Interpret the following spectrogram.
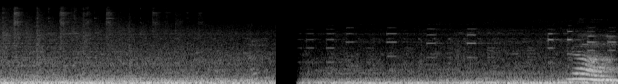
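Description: Upbeat electronic background music with a steady beat, cut off abruptly a little under three seconds in. It gives way to live outdoor background noise: a steady low rumble with faint short high tones, and a man's voice starting at the very end.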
